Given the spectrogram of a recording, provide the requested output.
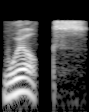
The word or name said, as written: Wilkes Land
